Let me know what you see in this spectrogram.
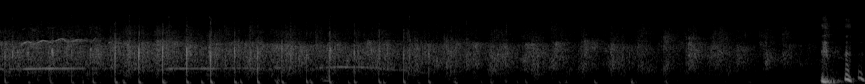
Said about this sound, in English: Entonces démosle un último aplauso a los hermanos. Let's give them a hand clap once again.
